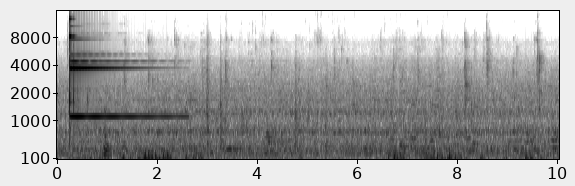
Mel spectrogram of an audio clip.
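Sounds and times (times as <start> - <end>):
bright bell-like ding: 0.3 - 2.6.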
